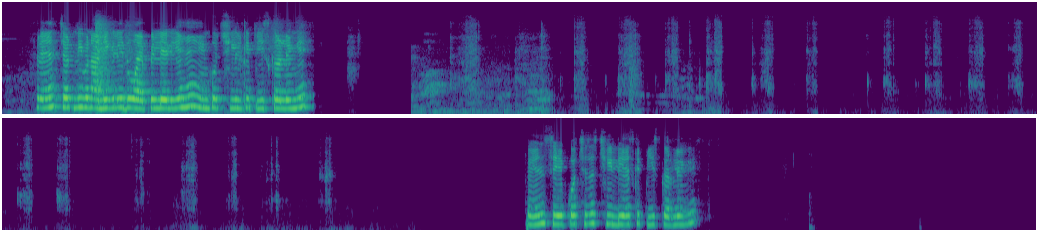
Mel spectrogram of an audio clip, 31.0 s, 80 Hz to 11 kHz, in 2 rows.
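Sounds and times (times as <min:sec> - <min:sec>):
knife peeling apple: 0:06.6 - 0:16.8, 0:17.4 - 0:20.8.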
